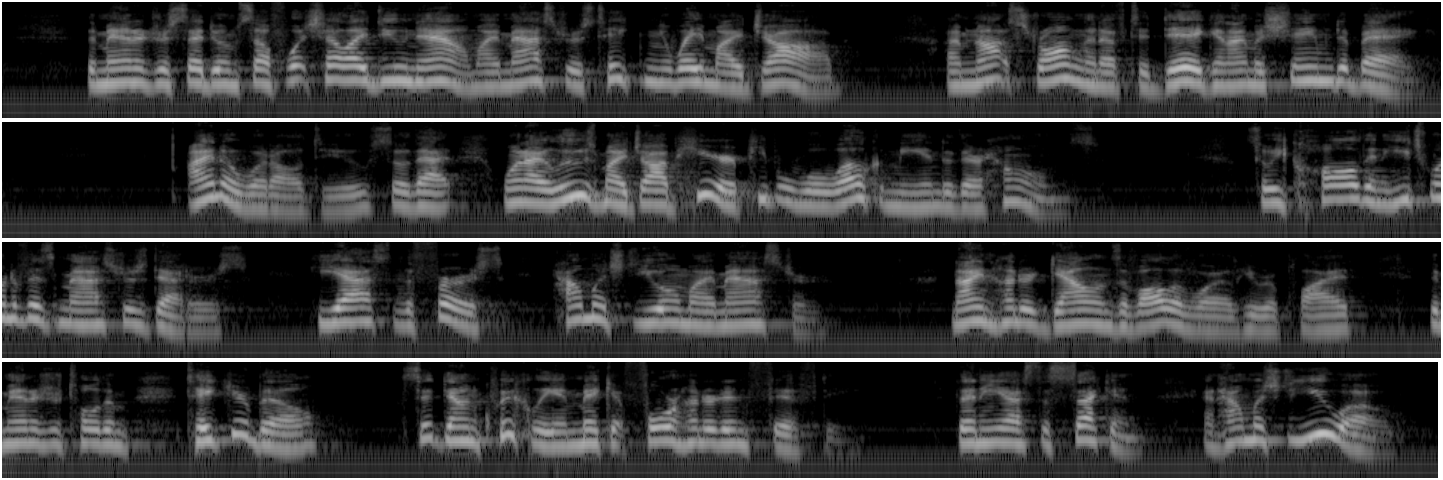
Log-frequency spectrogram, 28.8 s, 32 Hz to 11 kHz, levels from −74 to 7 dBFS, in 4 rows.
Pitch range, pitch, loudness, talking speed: 150-200 Hz, 175 Hz, -28 LUFS, 210 wpm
